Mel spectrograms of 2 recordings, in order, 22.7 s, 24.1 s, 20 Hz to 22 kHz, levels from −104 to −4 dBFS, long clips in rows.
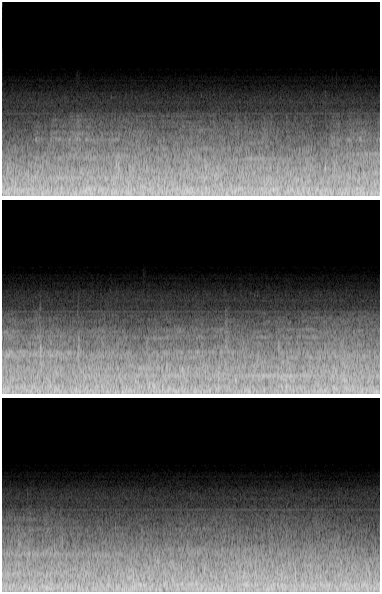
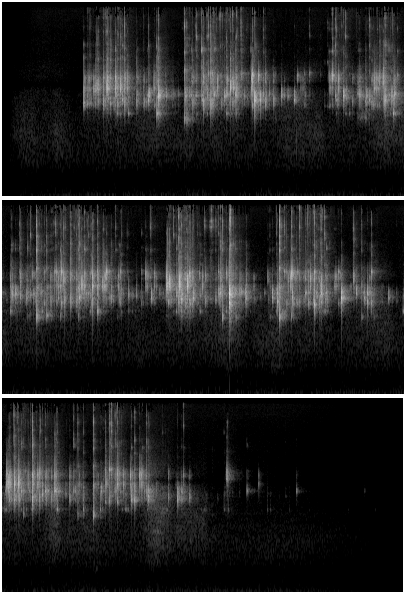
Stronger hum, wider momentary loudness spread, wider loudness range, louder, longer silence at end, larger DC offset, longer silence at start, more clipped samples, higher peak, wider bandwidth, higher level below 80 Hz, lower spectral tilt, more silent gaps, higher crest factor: neither; second, 2 LU vs 18 LU; second, 1 LU vs 10 LU; first, -26 LUFS vs -34 LUFS; second, 0 s vs 3.5 s; neither; second, 0 s vs 1.6 s; neither; second, -12 dBFS vs -4 dBFS; second, 3.2 kHz vs over 20 kHz; first, -32 dBFS vs under -90 dBFS; first, -12 dB/octave vs 9 dB/octave; neither; second, 14 dB vs 36 dB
